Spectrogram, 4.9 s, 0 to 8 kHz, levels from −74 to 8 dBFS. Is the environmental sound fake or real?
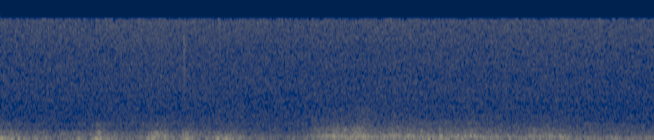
fake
